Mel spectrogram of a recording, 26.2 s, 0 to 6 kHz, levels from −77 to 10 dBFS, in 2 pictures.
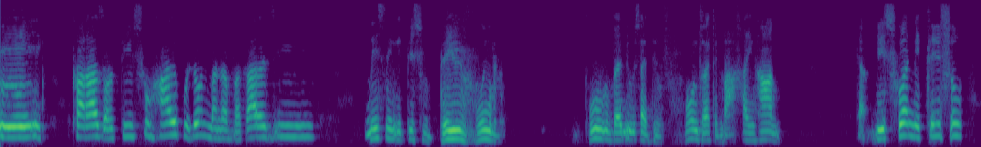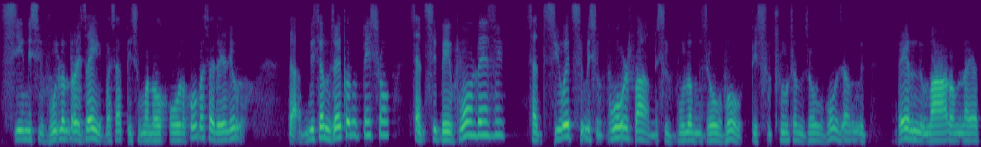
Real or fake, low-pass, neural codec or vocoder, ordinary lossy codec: fake; 5.4 kHz; codec, 16 kHz, 1 kbps, FunCodec, trained on LibriTTS, 50 frames a second; none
